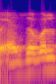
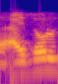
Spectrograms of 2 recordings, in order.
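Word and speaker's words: Aizawl: मिजोरम, मिजोरम की जो राजधानी है वो एजवल पड़ती है। आइजोल जिसको बोलते हैं लोग हिंदी में, आइजोल एजवल, तो आप समझ सकते हैं, स्पेलिंग आपके स्क्रीन पे है।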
